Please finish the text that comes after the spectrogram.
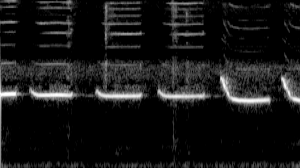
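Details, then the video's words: Campo troupial (corrupião) in Brazil, long wild song style: a run of level whistles, then two whistles that drop from a high start, over a low background hum. "Cantos De "Corrupião" MAIS BONITOS e MELHORES"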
